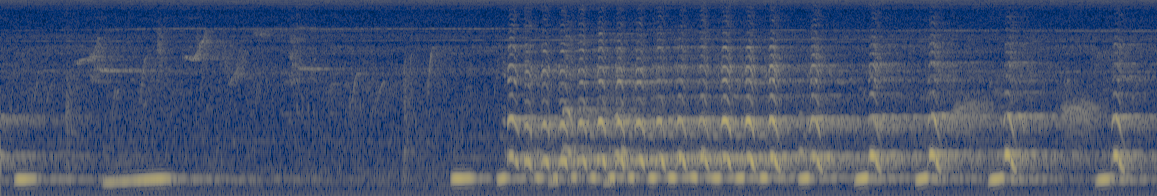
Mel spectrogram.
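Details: Four siamangs, one family, swing around as their calling builds into a frenzy; scattered rising whoops give way to a fast, steady series of loud repeated barks, with faint high bird chirps behind.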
